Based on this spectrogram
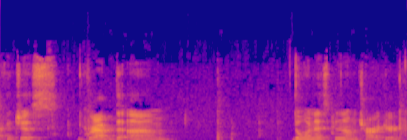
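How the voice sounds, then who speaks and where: Audible room echo and noticeable background noise accompany the woman as she speaks. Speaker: lifestyle vlogger. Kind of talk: casual vlog. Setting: at home. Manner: soft-spoken.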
